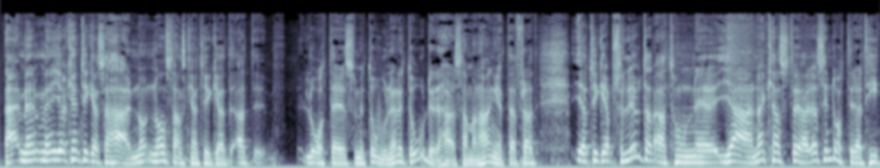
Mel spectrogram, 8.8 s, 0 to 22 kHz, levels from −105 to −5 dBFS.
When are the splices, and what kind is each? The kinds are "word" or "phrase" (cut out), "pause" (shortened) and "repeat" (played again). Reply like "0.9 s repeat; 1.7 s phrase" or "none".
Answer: 3.0 s word; 5.7 s word; 6.5 s word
